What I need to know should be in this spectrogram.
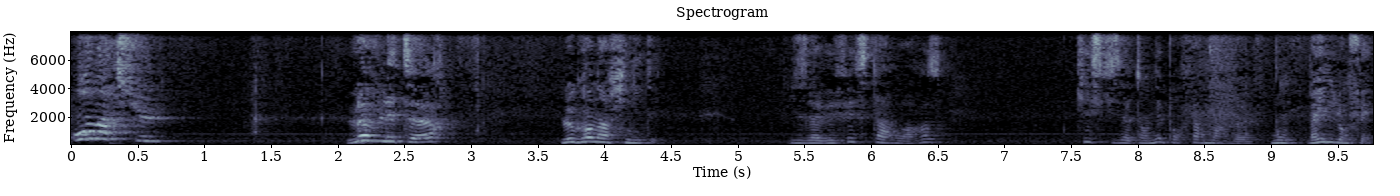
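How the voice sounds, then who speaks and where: With noticeable background noise and audible room echo, a woman speaks at a moderate pace in a high pitch, her voice making very wide pitch swings and breaking into long, frequent pauses. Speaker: board game shop presenter. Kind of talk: casual product presentation. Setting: game shop.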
